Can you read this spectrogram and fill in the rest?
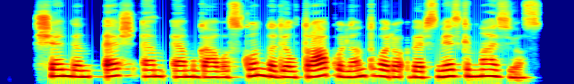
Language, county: Lithuanian, Kaunas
